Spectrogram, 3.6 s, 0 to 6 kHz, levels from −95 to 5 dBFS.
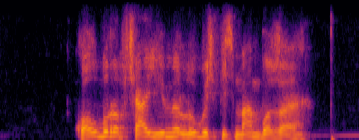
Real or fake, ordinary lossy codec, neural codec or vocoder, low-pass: real; Opus, 16 kbps; none; 5.4 kHz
